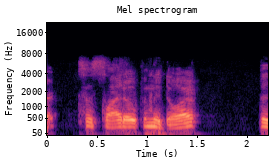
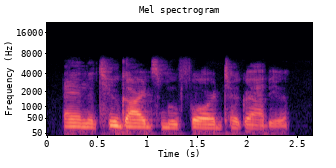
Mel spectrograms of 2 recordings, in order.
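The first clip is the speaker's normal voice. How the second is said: ordinary delivery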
